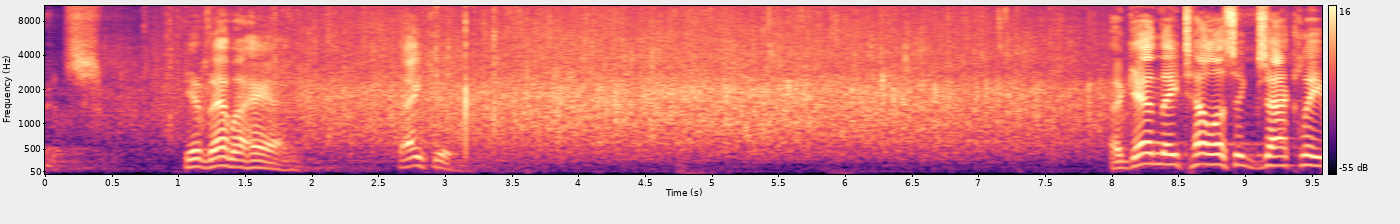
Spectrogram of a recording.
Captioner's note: applause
